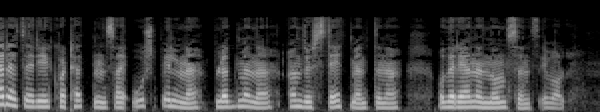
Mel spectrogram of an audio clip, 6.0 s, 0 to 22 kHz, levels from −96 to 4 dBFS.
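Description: From the first second the speech has a rough, grainy edge, with a hiss sitting between the harmonics and a top end that sounds thin and a bit synthetic. That's likely low-delay AAC compression, the AAC-ELD kind used in video calls. Its very short frames can't pin down pitch harmonics cleanly, so at a tight bitrate, in the range of 32 kbps here, the codec fills the gaps with noise and fakes the highs.

At 1.23 s, right after "gir kvartetten", the level suddenly sinks by about 6 dB and stays down until 1.68 s, coming back just before "blødmene understatementene". It happens again at 5.29 s after "det rene" and doesn't recover before the clip ends. Both dips sound like one channel drops out. With only one side left in the mono sum, anything shared by both channels loses about half its level at once.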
